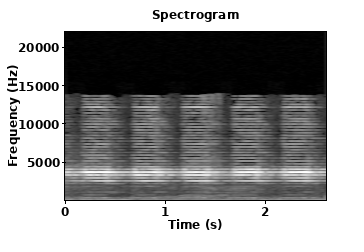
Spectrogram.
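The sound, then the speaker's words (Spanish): In Morelia, the alarm of a car parked right in front blares in a steady repeating pattern, five loud pulses of a high electronic tone, each roughly half a second long, with a low rumble underneath and no talking. “No mames, es un carro que está aquí enfrente. Aunque ya gracias a Dios lo callaron.”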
